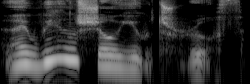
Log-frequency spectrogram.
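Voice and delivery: very slow, whispered promise. Acted. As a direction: lean in and breathe the promise. Slower whispered repeat.

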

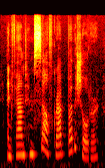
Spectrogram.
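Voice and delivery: usual speaking voice

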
